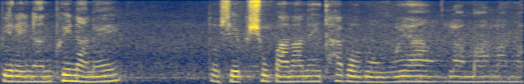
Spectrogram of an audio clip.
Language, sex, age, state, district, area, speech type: Bodo, female, 60+, Assam, Kokrajhar, urban, spontaneous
